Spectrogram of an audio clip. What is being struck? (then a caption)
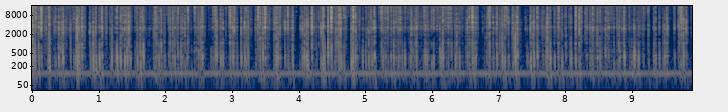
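Green floral foam block tapped and scratched with fingernails. Long orange acrylic nails tap and scratch fast across a solid, rectangular green floral foam brick held in the hand. A dense run of crisp, bright clicks and scraping rasps fills the clip, with no ringing after each hit. A steady low hum sits underneath throughout.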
